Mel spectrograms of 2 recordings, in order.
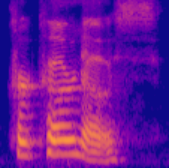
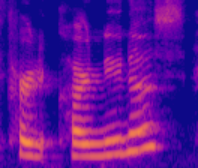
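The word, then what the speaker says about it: Cernunnos: it reminds me of Kirkonos. Do you know Kirkonos? I heard of it. Or, What is that? I was mispronouncing it. It's Carnunos. I was pronouncing it Sarunos um, the deity that I saw that had the antlers.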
